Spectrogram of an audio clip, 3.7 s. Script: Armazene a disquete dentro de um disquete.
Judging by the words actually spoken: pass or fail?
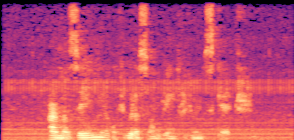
fail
